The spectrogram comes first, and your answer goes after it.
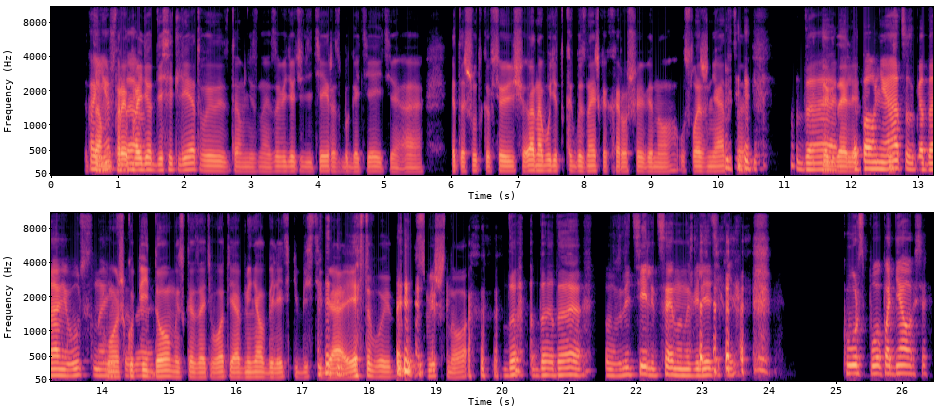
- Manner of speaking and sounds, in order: chuckle; tapping; laugh; laughing while speaking: "Да"; laughing while speaking: "И это будет"; chuckle; laughing while speaking: "билетики"; laugh; other background noise
- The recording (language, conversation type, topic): Russian, podcast, Какую историю хранит твоя любимая вещь?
